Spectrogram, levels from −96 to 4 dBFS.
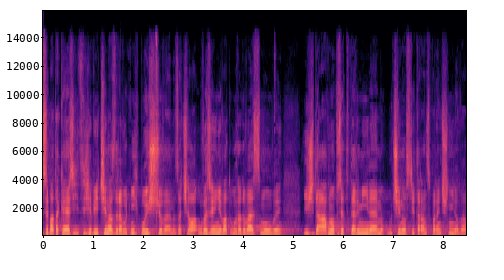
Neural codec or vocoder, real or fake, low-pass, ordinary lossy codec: none; real; 14.4 kHz; AAC, 64 kbps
